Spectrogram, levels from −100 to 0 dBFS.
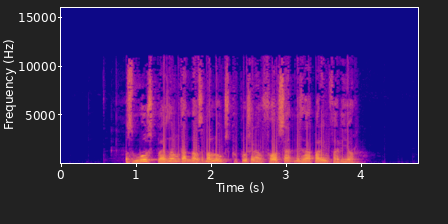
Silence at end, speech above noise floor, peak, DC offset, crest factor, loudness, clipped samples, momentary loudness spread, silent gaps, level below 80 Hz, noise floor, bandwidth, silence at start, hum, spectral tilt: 0.8 s; 61 dB; -10 dBFS; under 0.1%; 18 dB; -27 LUFS; under 0.1%; 8 LU; none; -56 dBFS; -87 dBFS; 11.5 kHz; 0.85 s; none; -4.5 dB/octave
